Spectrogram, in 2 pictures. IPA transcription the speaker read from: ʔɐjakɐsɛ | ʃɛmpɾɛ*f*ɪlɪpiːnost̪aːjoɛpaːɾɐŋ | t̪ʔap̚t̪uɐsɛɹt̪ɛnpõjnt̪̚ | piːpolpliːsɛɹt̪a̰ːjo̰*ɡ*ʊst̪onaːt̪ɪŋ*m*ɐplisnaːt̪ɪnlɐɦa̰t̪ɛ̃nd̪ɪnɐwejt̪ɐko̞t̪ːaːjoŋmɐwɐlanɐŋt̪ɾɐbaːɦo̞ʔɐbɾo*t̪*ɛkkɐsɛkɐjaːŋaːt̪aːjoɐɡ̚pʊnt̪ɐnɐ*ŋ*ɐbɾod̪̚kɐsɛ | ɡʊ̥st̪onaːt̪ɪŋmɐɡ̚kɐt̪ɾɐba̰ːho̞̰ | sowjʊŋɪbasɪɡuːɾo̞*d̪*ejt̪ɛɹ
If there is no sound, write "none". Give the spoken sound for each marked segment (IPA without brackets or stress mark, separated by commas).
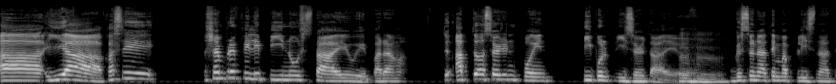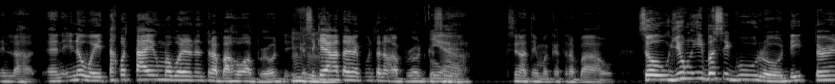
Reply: f, ɡ, m, d̪, ŋ, d̪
